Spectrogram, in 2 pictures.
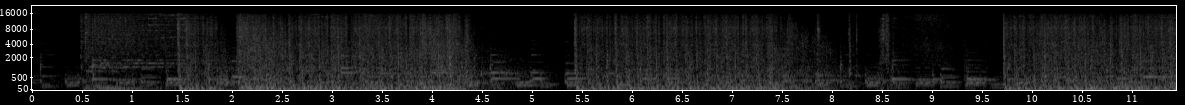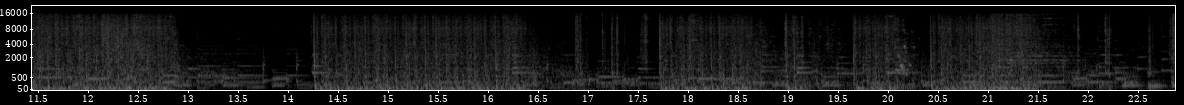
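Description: Bursts of rapid gunfire in the game Duet Night Abyss, dense fusillades of shots lasting several seconds each, separated by brief pauses, loud and close.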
